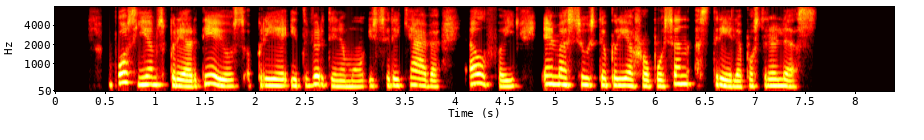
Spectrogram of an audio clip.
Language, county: Lithuanian, Vilnius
